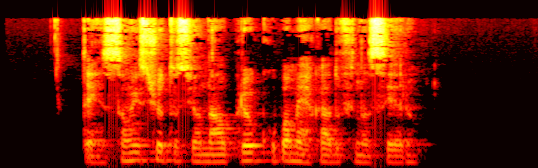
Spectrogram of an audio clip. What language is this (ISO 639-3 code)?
por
